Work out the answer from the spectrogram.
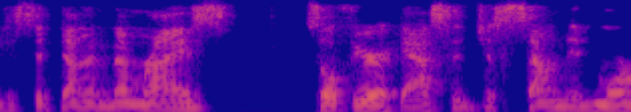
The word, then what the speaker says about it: sulfuric: If you have both of the hydrogens there, it's not just sulfic acid. It actually gets an extra syllable thrown back in there. So it's actually sulfuric acid.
